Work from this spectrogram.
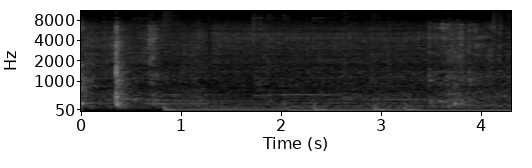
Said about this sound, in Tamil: தக்காளியும் வெங்காயமும் சேர்த்து நல்லா வதக்கி விடுங்க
